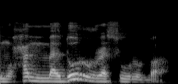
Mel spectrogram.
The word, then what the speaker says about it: Muhammadur Rasulullah: Entre Muhammadun et Muhammadun Rasulullah ou Muhammadur Rasulullah, cette liaison-là, c'est une bonne prononciation en arabe de dire Muhammadur Rasulullah avec ce qu'on appelle l'idgham, la fusion.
